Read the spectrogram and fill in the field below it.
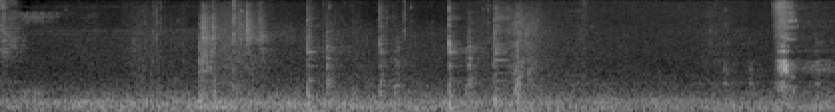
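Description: Footsteps thud on a narrow wooden beam.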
